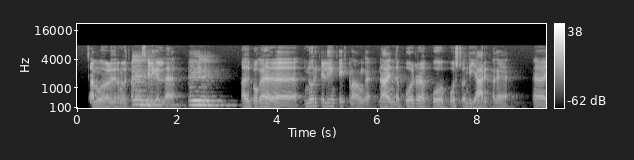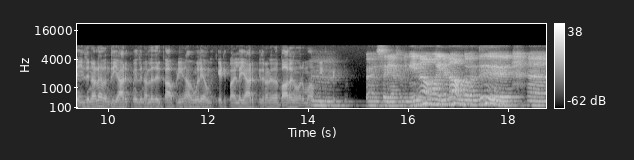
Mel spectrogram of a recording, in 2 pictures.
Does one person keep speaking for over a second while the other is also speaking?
No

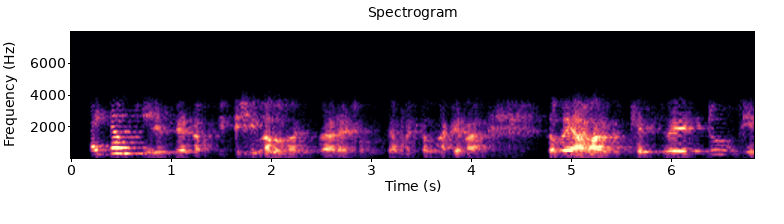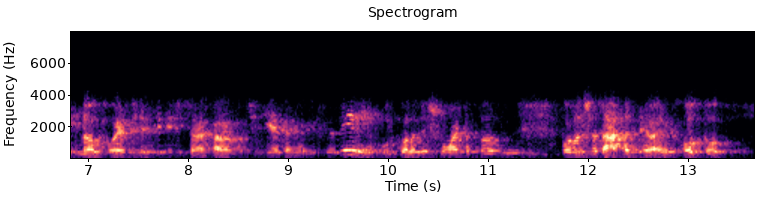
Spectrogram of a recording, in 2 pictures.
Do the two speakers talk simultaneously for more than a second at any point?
No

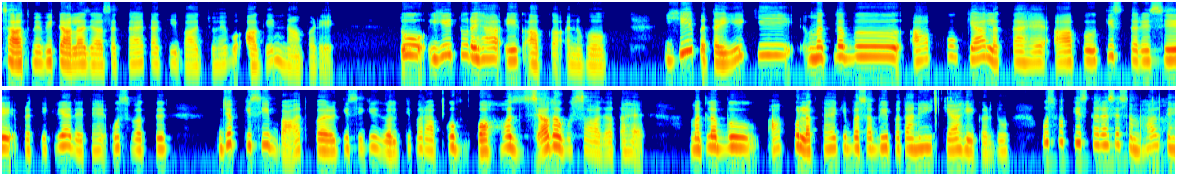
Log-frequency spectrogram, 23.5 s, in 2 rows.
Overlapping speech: No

